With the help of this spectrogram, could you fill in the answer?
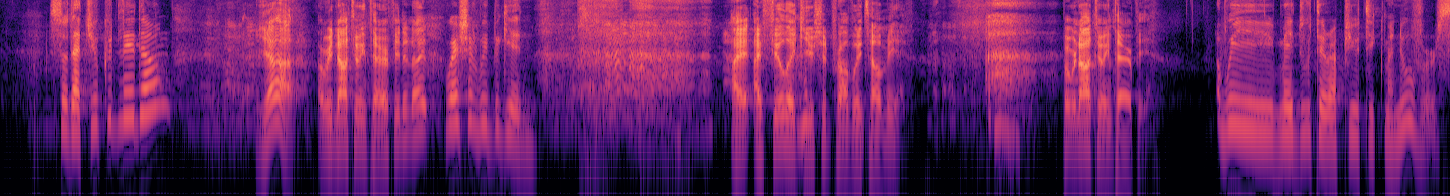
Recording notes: recorded in front of a live audience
